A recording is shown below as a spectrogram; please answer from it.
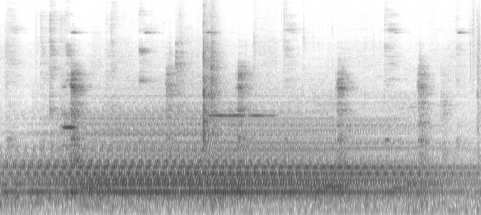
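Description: A sustained, gong-like ringing drone of several held tones with a shimmering beat, swelling about a second in and easing off near the end, with scattered light clicks and taps over it.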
